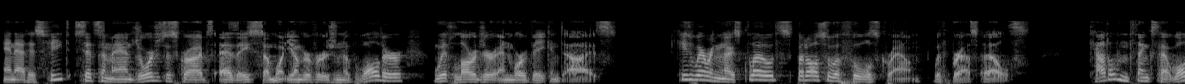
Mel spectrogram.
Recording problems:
garbled, watery; badly; nothing above 7.5 kHz
abrupt cut into speech; at the end

